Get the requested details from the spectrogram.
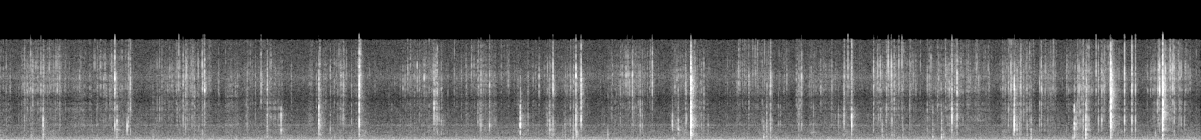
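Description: A small paper tea bag sachet, held in the hands, is scratched and crinkled on its back side with long nails. Soft, bright crinkling and scratching runs throughout, broken by many sharp, quick clicks and ticks. A faint low hum sits underneath.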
